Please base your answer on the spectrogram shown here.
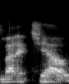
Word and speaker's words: Malik Thiaw: Okay, that is Malik Thiaw, which we're pronouncing like pros to. Irishmen pronouncing names correctly. Who'd have thunk it? That's how you say that.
